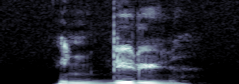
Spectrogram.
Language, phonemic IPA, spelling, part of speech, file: French, /byl/, bulle, noun / verb, Fr-bulle.ogg
- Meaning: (noun) 1. bubble 2. speech bubble, thought bubble; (verb) inflection of buller: 1. first/third-person singular present indicative/subjunctive 2. second-person singular imperative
